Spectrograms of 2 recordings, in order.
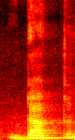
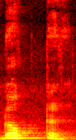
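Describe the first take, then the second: First: डॉक्टर said "daaktar" with a flat a; wrong pronunciation. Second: डॉक्टर said with ऑ, "doktar"; correct pronunciation. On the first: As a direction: demo the wrong डॉक्टर with open a. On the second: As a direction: demo the right डॉक्टर with rounded o. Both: Shown as a demonstration. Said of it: "उच्चारण भी अ और ओ के बीच होगा".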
